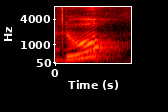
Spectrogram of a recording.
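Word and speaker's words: ∂: Jadi bentuknya do seperti D tapi lebih halus ya. Jadi kita bacanya do.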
